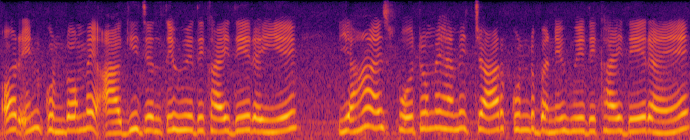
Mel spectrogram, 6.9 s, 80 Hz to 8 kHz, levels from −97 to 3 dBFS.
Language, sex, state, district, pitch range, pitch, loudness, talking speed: Hindi, female, Bihar, Gopalganj, 270-310 Hz, 285 Hz, -17 LUFS, 210 wpm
